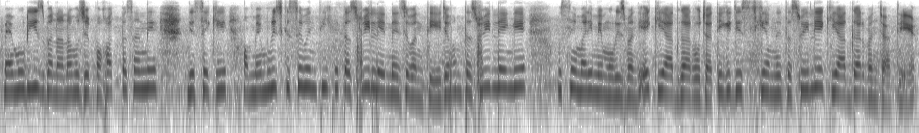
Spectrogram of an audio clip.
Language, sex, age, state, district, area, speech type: Urdu, female, 18-30, Uttar Pradesh, Aligarh, urban, spontaneous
